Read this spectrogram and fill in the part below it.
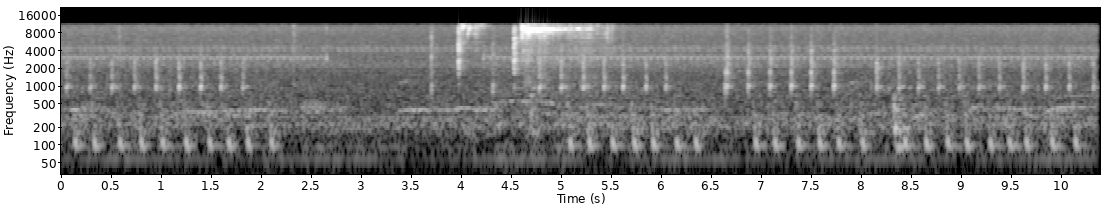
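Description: Soft menu clicks tick as a selection moves through a list.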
